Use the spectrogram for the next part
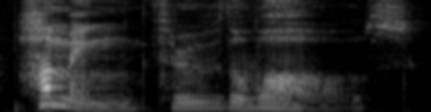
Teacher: we want to highlight humming and walls we don't care about through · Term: stress syllable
